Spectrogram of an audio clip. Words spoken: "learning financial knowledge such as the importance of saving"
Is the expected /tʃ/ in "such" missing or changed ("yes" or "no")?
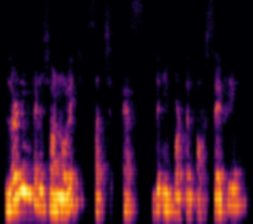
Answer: no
